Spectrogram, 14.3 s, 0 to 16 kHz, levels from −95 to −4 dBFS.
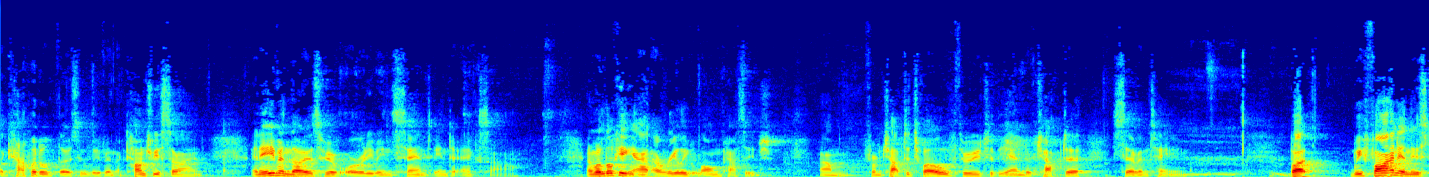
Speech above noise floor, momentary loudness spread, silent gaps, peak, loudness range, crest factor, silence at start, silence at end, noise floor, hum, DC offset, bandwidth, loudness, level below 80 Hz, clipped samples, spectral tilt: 28 dB; 24 LU; none; -2 dBFS; 4 LU; 22 dB; 0 s; 0 s; -50 dBFS; none; under 0.1%; 11 kHz; -21 LUFS; -50 dBFS; under 0.1%; -6 dB/octave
